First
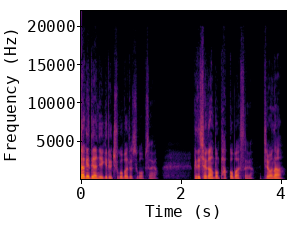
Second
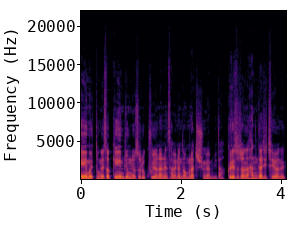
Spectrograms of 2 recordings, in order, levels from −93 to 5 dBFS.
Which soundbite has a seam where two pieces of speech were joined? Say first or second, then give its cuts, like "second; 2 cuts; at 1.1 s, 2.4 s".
second; 1 cut; at 2.7 s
